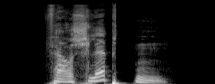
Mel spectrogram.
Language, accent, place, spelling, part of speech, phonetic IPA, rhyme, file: German, Germany, Berlin, verschleppten, adjective / verb, [fɛɐ̯ˈʃlɛptn̩], -ɛptn̩, De-verschleppten.ogg
- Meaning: inflection of verschleppen: 1. first/third-person plural preterite 2. first/third-person plural subjunctive II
